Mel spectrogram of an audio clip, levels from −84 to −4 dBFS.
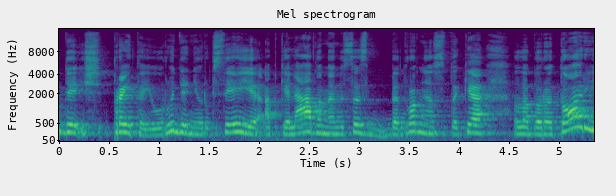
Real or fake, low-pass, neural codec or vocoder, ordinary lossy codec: real; 14.4 kHz; none; Opus, 64 kbps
